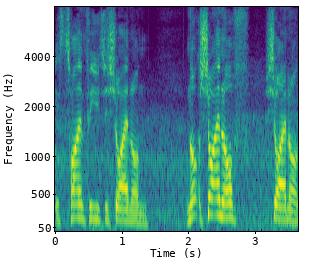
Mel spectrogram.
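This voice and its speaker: A man speaks at a fairly slow pace in a dry recording with no echo, with noticeable background noise behind him. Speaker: vlogger. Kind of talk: opinion rant vlog. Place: street. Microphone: phone near.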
